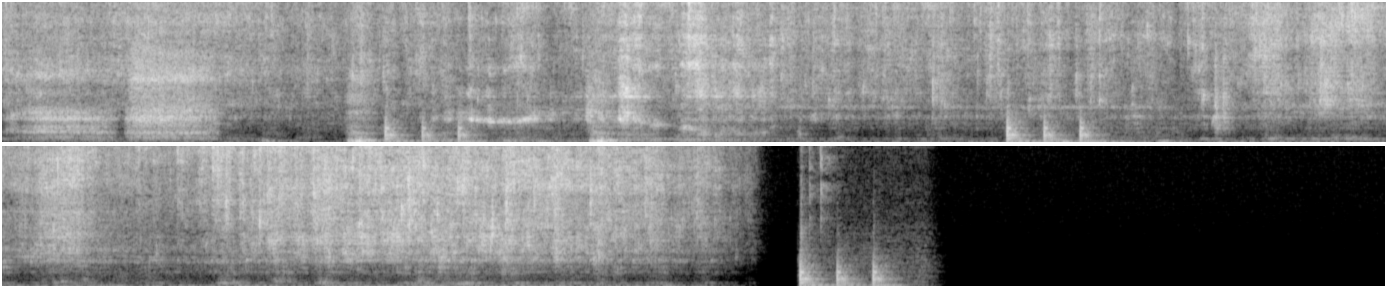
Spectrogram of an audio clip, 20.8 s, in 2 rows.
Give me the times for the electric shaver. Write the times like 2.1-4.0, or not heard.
not heard.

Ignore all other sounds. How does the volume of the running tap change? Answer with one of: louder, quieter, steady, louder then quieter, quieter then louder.
louder.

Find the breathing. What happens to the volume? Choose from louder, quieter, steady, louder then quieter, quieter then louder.
quieter.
